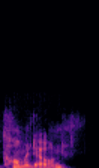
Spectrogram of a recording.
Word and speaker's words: comedone: First of all, how do you pronounce a whitehead or blackhead in a fancy medical? I hesitate saying it because I don't know what I'm supposed to call it. – I pronounce it comedone.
